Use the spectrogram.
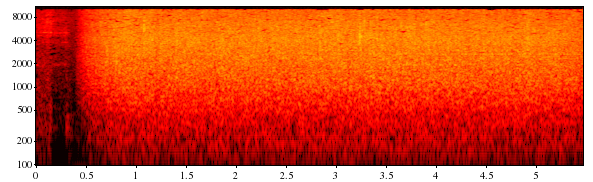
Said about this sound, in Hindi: दोस्तों ये है मूसलाधार बारिश की आवाज। जापानी भाषा में इसके लिए शब्द है जाजा। ये थी मूसलाधार बारिश की आवाज।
